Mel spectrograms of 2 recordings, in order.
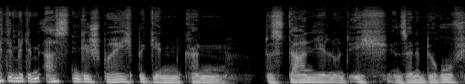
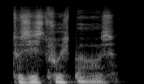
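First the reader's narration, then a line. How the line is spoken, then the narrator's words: Quiet, to herself. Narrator (German): sagte sie leise, wie zu sich selbst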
